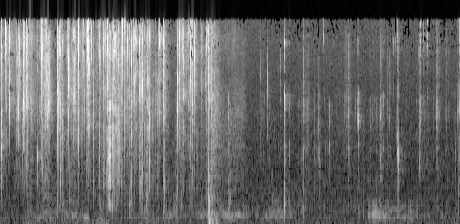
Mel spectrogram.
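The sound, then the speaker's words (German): Crinkling of the foil wrapper of a Toblerone chocolate bar, loud and busy for several seconds, then a sharp snap followed by quieter chewing and crunching of the chocolate. No one speaks. “Tut mir leid, ich muss die Schokolade kurz essen.”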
